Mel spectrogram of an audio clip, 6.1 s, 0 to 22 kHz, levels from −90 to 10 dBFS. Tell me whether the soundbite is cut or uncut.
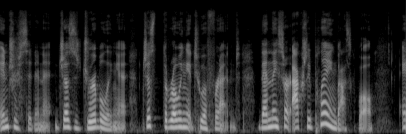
uncut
